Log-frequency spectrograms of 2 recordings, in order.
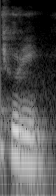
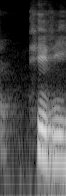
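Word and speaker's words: theory: थेरी, नज़रिया, बाद लोग इसे प्रोनाउंस करते हैं थ्योरी, लेकिन ये वर्ड थेरी है, ठीक है।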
